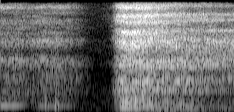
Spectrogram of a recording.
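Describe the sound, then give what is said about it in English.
A person imitates a pet's big, deep sigh: a soft intake of breath, a brief hush, then a longer, louder breathy exhale that trails off. “He does actually sigh, doesn't he? Like, he takes that big, deep breath.”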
